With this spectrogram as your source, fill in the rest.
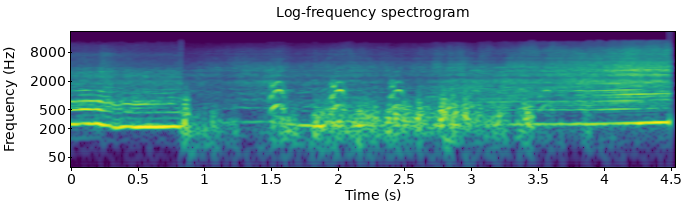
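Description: Gravel sprays and pelts the ground as a car slides through a bend.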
